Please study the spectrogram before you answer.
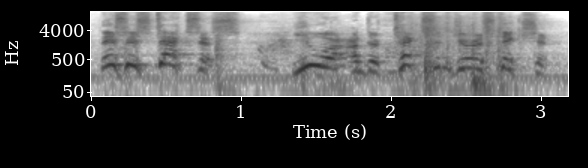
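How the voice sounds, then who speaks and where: An indignant, very high-pitched official. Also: male voice, expressive, normal speed, background noise. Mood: outraged, insistent. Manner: emphatic, protesting, formal. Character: indignant, officious male chief medical examiner. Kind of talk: audio drama acting.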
